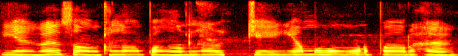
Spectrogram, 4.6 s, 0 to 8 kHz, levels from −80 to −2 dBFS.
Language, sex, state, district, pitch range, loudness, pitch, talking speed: Hindi, female, Rajasthan, Bikaner, 240-260 Hz, -19 LUFS, 250 Hz, 80 wpm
